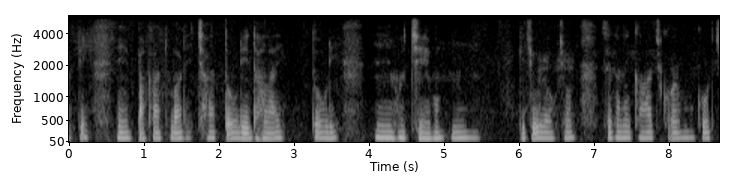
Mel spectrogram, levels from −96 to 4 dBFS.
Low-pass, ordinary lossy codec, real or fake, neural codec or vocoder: 5.4 kHz; none; real; none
